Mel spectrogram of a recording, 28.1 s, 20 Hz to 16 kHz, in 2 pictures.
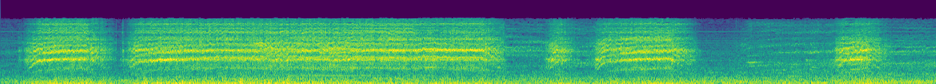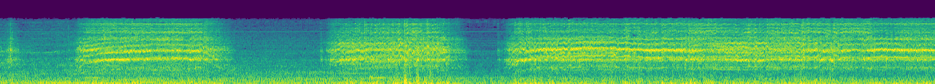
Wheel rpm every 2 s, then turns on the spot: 50, 120, 160, 140, 50, 30, 30, 30, 110, 30, 90, 140, 160, 160.
none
